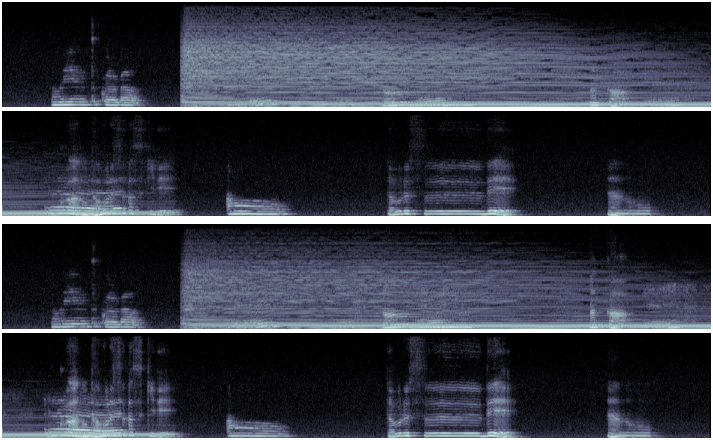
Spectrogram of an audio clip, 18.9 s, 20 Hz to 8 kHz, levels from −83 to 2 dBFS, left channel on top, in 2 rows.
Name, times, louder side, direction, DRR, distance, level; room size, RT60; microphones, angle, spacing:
voice 1, 0.7-1.8 3.0-3.5 12.4-13.3, left 4 dB, 50° left, -1 dB, 6.4 m, -24 dB
sound 1, 2.4-11.8, equal, 65° left, 2.3 m, -24 dB
sound 2, 3.0-3.8 4.4-4.9 5.5-6.1 7.3-7.4 8.6-9.1 9.5-9.6 10.0-11.1, right 3 dB, 70° right, 1.3 m, -22 dB
voice 2, 5.1-6.4 7.8-8.4 10.0-11.7 14.6-16.3 17.5-18.1, right 1 dB, 40° right, 7 dB, 1.4 m, -20 dB
14.0 x 7.4 x 3.4 m, 0.27 s
head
